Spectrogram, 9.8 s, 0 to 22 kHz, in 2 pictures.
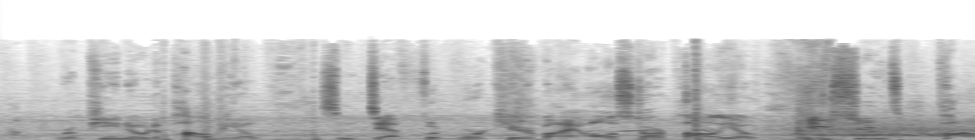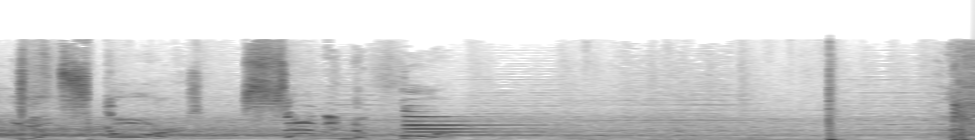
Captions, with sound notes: Rapinoe to Palio. Some deft footwork here by All-Star Palio. -He shoots, Palio scores! 7 to 4. -[score dings]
